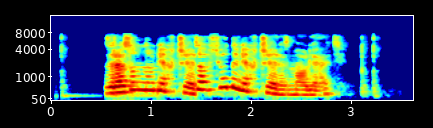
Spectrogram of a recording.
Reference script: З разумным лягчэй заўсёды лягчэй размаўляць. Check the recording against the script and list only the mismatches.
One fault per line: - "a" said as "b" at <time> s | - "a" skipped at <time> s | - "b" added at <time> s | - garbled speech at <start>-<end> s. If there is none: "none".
none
